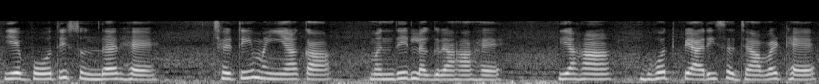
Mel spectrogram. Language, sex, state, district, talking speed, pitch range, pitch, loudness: Hindi, female, Haryana, Rohtak, 125 wpm, 230-265 Hz, 245 Hz, -15 LUFS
